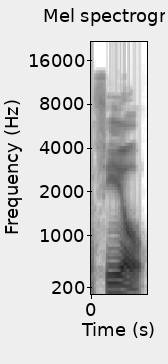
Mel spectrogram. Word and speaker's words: feel: sửa giúp em ha, là cái từ y dài là phải cố gắng phải cho nó thật dài ra và đọc chậm lại, chứ không được đọc là field, phải feel.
